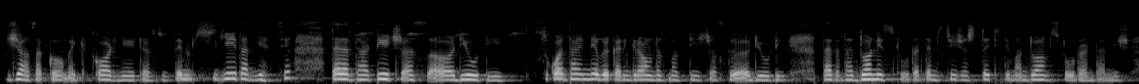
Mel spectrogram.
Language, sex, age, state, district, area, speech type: Kashmiri, female, 30-45, Jammu and Kashmir, Budgam, rural, spontaneous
